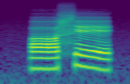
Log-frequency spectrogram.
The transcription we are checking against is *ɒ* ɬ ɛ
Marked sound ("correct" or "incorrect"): correct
